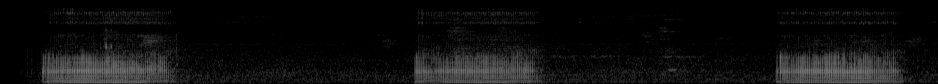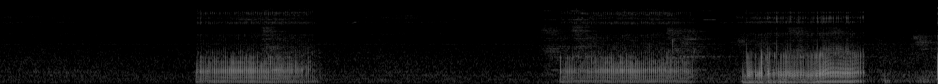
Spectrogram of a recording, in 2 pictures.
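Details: Sleeping dog snoring: loud, rhythmic, rattling snores with each breath, about 16 breaths a minute.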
